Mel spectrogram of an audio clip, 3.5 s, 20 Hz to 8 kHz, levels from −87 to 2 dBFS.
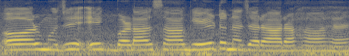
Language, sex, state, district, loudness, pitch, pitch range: Hindi, female, Haryana, Rohtak, -14 LUFS, 260 Hz, 245-270 Hz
